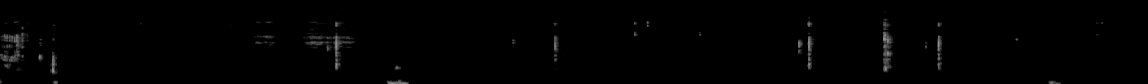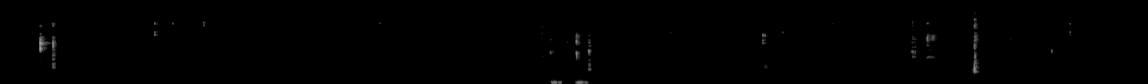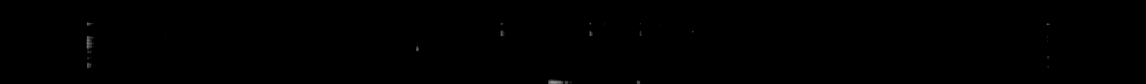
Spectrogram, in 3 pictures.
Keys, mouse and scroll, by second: 0.3 alt+click, 1.1 alt+click, 1.6 right click, 3.2 ctrl+Delete, 5.4 ctrl+Delete, 6.3 alt+click, 6.9 ctrl+click, 7.8 ctrl+click, 7.9 ctrl+Delete, 9.2 ctrl+Delete, 11.8 ctrl+Delete, 13.0 alt+click, 13.3 alt+middle click, 13.6 alt+click, 15.4 alt+right click, 16.9 alt+right click, 19.2 shift+click, 21.0 shift+click, 22.1 alt+click, 22.5 ctrl+z, 23.2 alt+click, 23.7 ctrl+Delete, 24.5 alt+click, 24.9 alt+right click, 25.1 alt+middle click, 25.5 right click, 26.2 double click, 27.1 ctrl+Delete, 27.9 alt+click, 28.4 q, 28.8 alt+click, 29.0 alt+right click, 29.3 alt+click, 29.8 right click, 30.7 right click, 33.7-34.4 typing.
